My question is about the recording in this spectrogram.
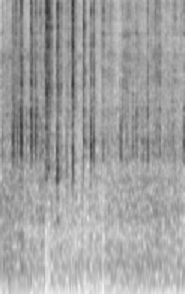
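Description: Spool-holder cap and wing nut being turned by hand onto a welder's wire-spool spindle and tightened down to set drag on the wire spool: a continuous run of small clicks and rattles.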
